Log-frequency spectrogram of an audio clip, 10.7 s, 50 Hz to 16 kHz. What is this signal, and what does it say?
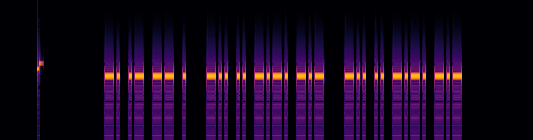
Morse code, heard as a keyed tone, about 20 wpm, 700 Hz. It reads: NAME DICK DICK
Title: Practice QSO - Exchange 1 - Beginning - 20wpm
